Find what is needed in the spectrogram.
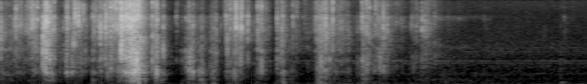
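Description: Foil trading-card pack wrapper being torn open and crinkled by hand: a rapid, irregular crackle, loudest about a second in, that stops a little after three seconds.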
